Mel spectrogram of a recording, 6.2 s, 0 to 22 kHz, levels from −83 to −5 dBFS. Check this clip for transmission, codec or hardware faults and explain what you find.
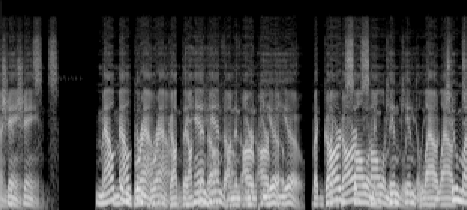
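One fault runs through the whole clip: a doubled audio track. A second, full-band copy trails the original by about a fifth of a second at roughly equal level, likely from a slower capture path or misaligned edit. It sounds like a dry, flat echo; waveforms show every onset repeated, spectrograms show each event twice.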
